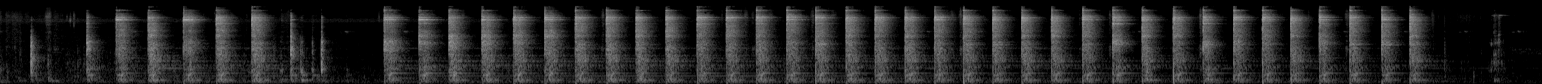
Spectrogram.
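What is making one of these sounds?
A ratchet wrench clicks rapidly and steadily, close by.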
